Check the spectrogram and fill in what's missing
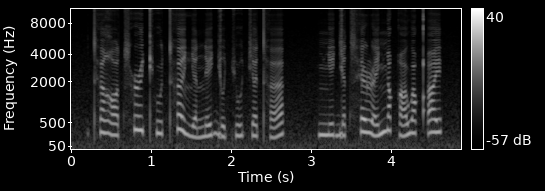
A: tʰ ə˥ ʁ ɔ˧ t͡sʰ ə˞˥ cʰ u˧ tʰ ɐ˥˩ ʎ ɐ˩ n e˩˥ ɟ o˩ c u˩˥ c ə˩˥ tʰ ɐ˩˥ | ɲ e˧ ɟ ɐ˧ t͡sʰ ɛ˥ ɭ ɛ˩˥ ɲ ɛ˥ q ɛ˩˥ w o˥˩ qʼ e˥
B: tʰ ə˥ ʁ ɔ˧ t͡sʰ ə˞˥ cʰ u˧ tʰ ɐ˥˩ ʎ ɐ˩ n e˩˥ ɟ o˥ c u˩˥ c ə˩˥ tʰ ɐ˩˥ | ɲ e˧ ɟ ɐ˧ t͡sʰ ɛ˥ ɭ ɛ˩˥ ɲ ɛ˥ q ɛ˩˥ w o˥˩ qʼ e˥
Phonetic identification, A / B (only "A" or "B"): A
